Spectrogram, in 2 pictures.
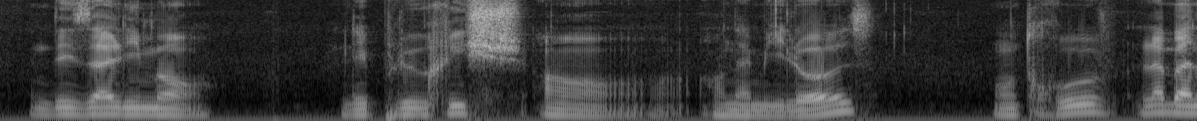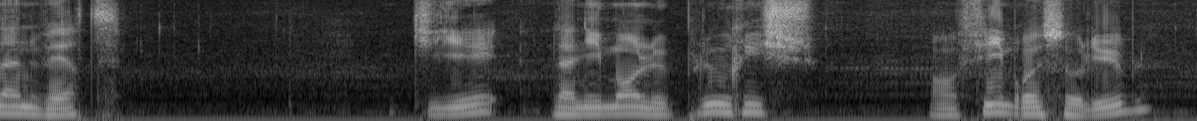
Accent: Réunion; en tant que réunionnais

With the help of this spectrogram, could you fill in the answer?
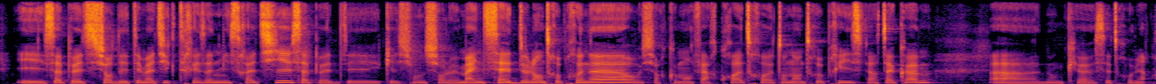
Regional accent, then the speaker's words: Grenoble, Auvergne-Rhône-Alpes, France; moved away as an adult; now in Berlin, Germany; je viens de Grenoble en France

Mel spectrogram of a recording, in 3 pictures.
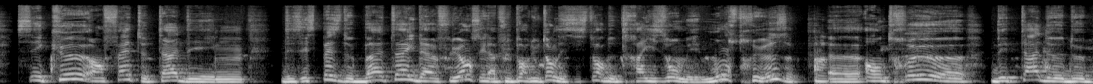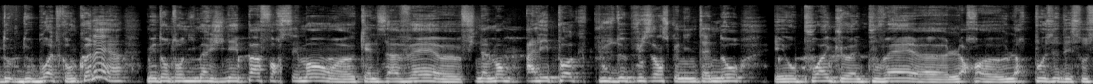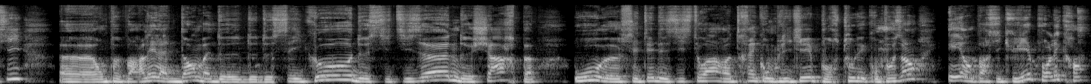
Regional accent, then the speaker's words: Bastia, Corsica, France; où je vivais quand, quand j'étais enfant, j'habitais en Corse

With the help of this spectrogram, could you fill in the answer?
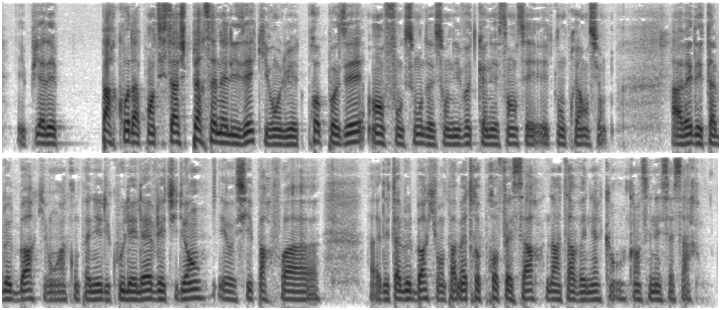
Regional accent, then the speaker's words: Belgium; also born or lived in Brussels; belge, j'ai toujours étudié à, Bruxelles

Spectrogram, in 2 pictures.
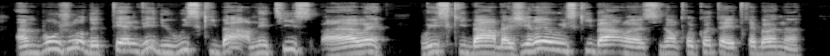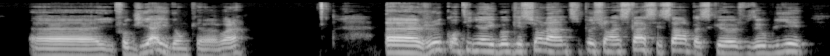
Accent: Orange, Provence-Alpes-Côte d'Azur, France; je suis né à Orange

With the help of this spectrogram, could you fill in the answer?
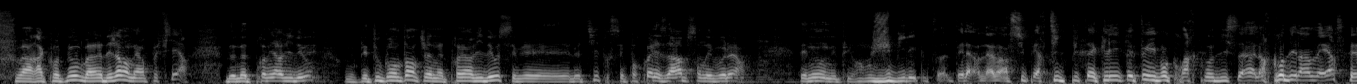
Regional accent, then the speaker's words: Strasbourg, Grand Est, France; moved away as an adult; also born or lived in Paris; je viens de Strasbourg.

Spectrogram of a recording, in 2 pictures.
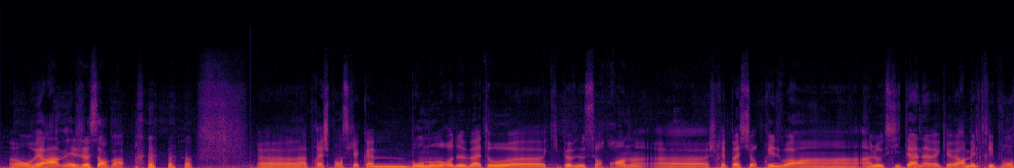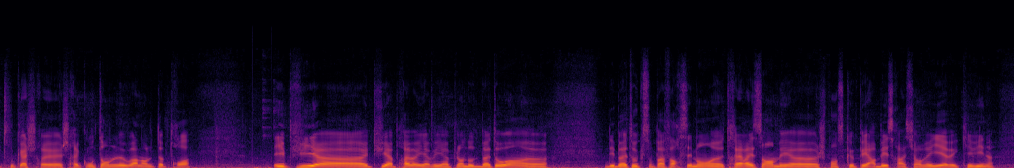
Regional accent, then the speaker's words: England, United Kingdom; je mettrai bien Alex euh, Hugo Boss parce que je suis anglaise.

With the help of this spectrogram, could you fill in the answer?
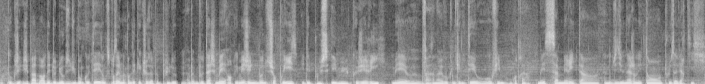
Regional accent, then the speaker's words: France; en tant que Français

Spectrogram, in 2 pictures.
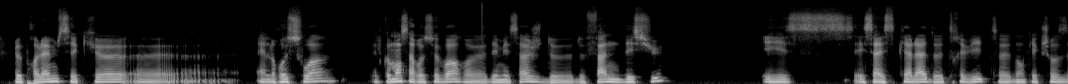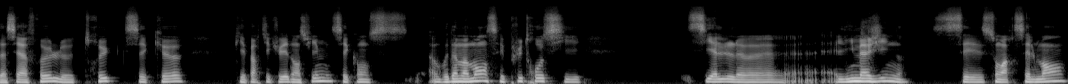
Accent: Saint-Claude, Bourgogne-Franche-Comté, France; dans la ville où j'habitais, où j'ai grandi, dans le Jura, à Saint-Claude.

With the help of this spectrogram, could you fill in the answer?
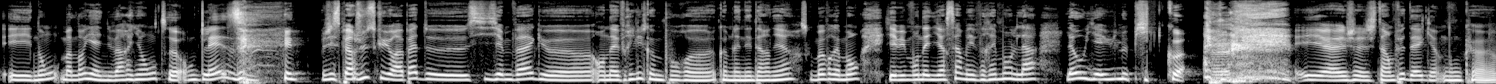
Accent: Nice, Provence-Alpes-Côte d'Azur, France; moved away as an adult; now in Paris, France; Je viens du sud de la France, je viens de la région PACA à Nice. J'ai vécu jusqu'à mes 20 ans

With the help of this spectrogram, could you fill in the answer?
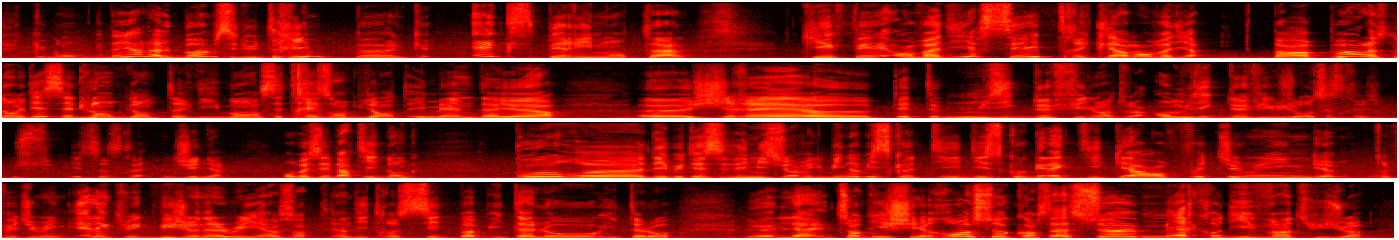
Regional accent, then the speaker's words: France; chez nous en France

